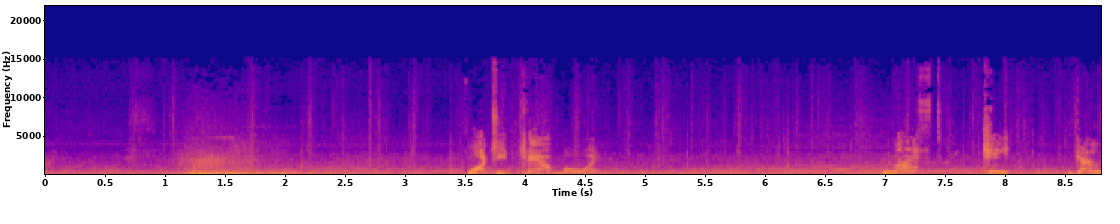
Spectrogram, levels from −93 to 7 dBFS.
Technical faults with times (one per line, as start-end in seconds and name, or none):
1.20-1.25 corrupt frame decoded
3.49-3.52 corrupt frame decoded
6.14 corrupt frame decoded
